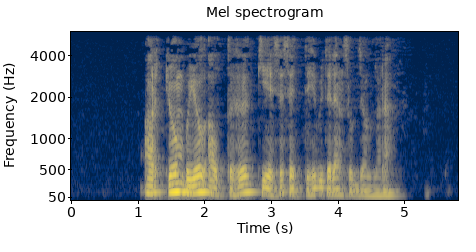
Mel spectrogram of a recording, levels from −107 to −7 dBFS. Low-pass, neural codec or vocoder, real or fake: 5.4 kHz; none; real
